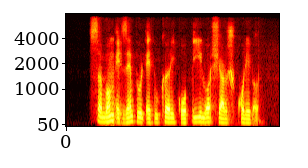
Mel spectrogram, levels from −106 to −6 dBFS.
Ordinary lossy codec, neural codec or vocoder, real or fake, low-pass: MP3, 64 kbps; codec, 16 kHz, 0.8 kbps, ZipCodec; fake; 7.2 kHz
